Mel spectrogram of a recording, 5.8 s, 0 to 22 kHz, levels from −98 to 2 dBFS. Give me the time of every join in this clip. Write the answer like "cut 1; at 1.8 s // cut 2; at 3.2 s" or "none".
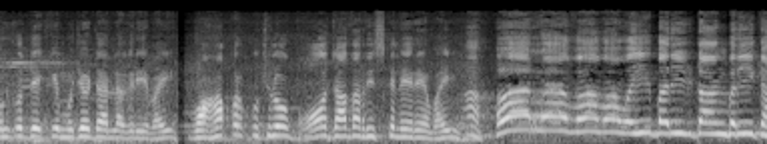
cut 1; at 1.4 s // cut 2; at 3.6 s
